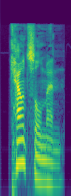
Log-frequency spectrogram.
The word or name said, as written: councilman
